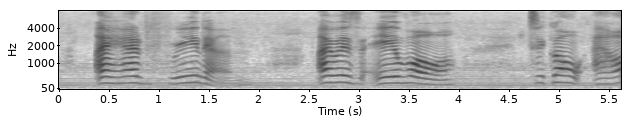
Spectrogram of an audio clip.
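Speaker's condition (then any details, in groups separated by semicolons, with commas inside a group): Cerebral palsy; affects balance; affects speech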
